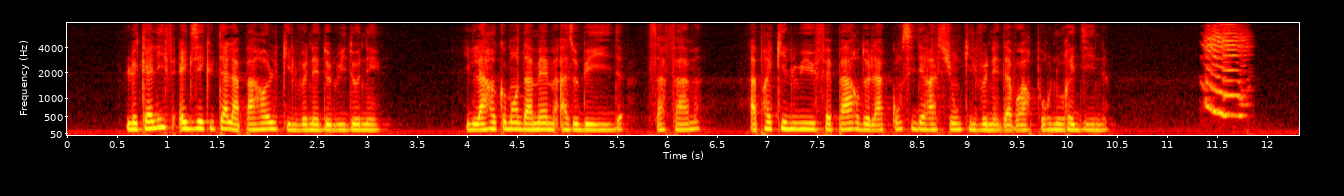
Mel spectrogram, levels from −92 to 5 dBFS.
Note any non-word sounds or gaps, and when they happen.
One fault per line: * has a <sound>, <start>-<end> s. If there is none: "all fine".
* has a squeak, 11.3-11.9 s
